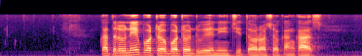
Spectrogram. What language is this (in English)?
Javanese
